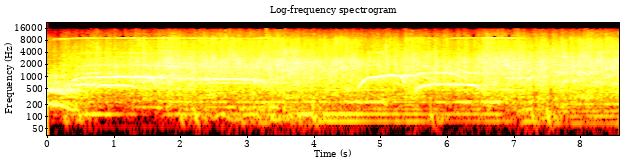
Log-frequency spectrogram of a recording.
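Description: An audience applauding steadily over music playing through the stage speakers.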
